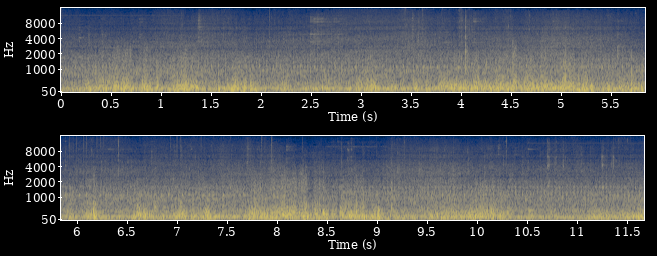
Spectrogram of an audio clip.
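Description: Wind buffeting the microphone out on open water: a steady low rumble that swells and eases in gusts.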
